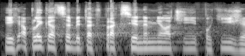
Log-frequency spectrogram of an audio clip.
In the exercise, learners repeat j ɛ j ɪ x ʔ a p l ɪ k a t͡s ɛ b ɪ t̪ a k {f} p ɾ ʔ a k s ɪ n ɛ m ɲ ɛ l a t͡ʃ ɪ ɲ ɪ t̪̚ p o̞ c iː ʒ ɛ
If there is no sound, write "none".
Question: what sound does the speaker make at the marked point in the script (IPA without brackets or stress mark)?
f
